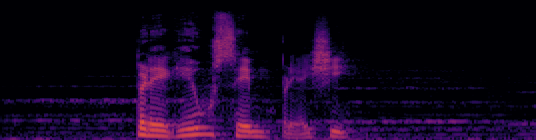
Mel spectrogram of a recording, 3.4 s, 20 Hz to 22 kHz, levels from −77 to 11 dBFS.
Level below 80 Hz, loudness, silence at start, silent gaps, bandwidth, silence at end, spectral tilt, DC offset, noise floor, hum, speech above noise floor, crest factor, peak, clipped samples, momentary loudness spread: -58 dBFS; -30 LUFS; 0.05 s; none; 16.5 kHz; 0.05 s; -4 dB/octave; under 0.1%; -55 dBFS; none; 25 dB; 22 dB; -12 dBFS; under 0.1%; 7 LU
